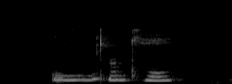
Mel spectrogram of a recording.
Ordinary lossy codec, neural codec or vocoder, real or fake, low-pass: none; codec, 16 kHz, 16 kbps, FunCodec, trained on LibriTTS, 50 frames a second; fake; 5.4 kHz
